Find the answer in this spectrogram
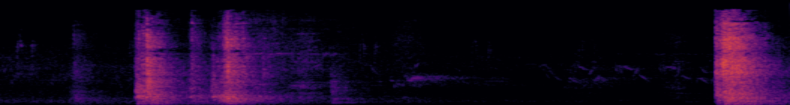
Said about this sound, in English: Go on then. I know you've been waiting for this moment. Try that clunky-ass key in the tower door.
